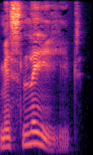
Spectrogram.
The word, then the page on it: mislead: British English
